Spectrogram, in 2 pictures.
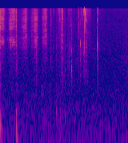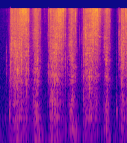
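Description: Both hands press, knead and pull apart a large mound of purple two-tone slime packed with rice-grain foam beads on a wooden-look surface. Faint, sparse crackles for the first few seconds give way to loud, bright, crunchy crackling bursts that swell and dip as the fingertips work the beads.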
